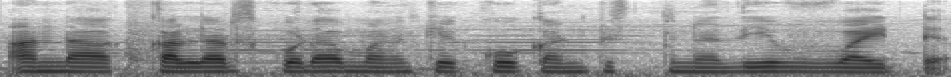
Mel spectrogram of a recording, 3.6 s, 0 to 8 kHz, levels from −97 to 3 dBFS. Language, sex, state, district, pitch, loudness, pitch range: Telugu, male, Andhra Pradesh, Sri Satya Sai, 140 Hz, -19 LUFS, 135-145 Hz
